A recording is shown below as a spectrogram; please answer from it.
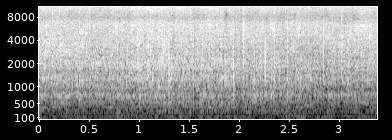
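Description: Water splashed into a hot pan for dal, producing a loud, dense, unbroken sizzling hiss that holds steady from start to finish at close range.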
